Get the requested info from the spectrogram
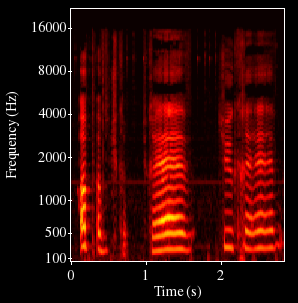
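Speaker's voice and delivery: loud, high, stretched-out taunt; excited gamer shouting at an enemy; gleeful attack cry. Real, not acted. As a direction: draw out the kill cry. Urging a game enemy to die.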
